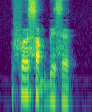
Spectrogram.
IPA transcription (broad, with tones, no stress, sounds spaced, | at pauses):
f əː˨˦ s a̰˧˨ m ɓ e˧˩ s ɛ˨˩ k̚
